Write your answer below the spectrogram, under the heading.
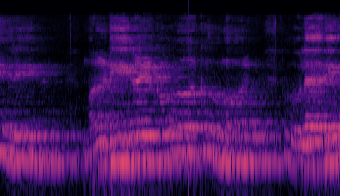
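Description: Slow, wordless opening of a Malayalam song: long held notes that slide up and down in pitch, chant-like, with a softer dip near the two-second mark.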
